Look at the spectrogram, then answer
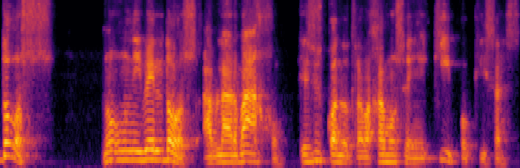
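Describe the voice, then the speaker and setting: On a very clean recording with a silent background, a man of medium pitch speaks with lively intonation. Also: fairly slow pace. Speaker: university lecturer. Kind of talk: lecture. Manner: halting; loud.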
